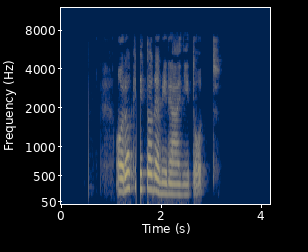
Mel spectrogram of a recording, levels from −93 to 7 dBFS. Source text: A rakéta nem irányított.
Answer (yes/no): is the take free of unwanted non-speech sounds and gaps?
no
